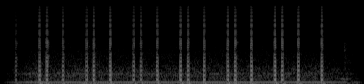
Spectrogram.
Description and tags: Unintentional recording of the obnoxious beeping noise an old type mobile phone (Ericsson R320S) can make on your radio, computer and other equipment
beep, mobile, radio, interference, phone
